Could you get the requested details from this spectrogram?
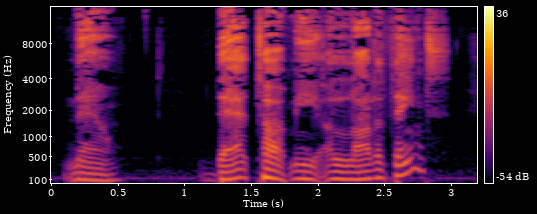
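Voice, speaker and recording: In a very clean recording with a silent background and a dry, close sound with no echo, a man speaks at a medium pitch, somewhat breathy, with a dark, mellow tone. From Mexico. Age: 40s. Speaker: small business owner. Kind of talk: interview.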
